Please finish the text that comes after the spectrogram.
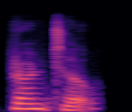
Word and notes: pronto: Indian

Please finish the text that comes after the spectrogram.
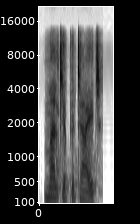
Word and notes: multipartite: Indian

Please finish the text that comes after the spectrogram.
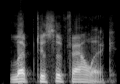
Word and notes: leptocephalic: American English

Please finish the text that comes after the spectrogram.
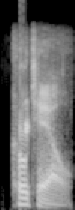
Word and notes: curtail: American English

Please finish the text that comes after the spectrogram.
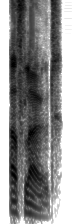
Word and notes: afloat: British English

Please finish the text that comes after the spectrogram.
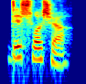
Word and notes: dishwasher: Indian

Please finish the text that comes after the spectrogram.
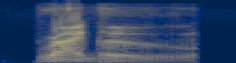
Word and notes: ragout: British English

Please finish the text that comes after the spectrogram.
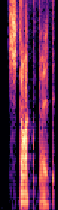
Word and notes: stockpot: American English

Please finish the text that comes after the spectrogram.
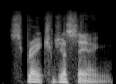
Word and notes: Sprechgesang: American English

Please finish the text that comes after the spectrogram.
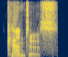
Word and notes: Qantas: British English

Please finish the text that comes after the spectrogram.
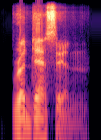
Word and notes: redesign: British English

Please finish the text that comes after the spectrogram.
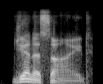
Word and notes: genocide: British English

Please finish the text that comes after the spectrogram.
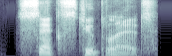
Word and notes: sextuplet: British English

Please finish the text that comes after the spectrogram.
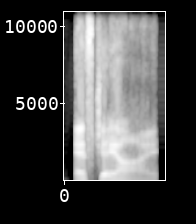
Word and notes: FJI: British English

